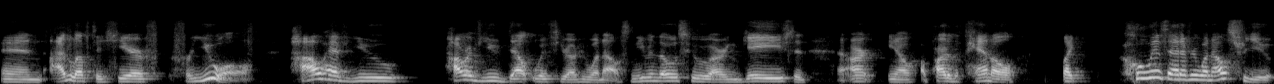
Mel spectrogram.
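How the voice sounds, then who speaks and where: A man's voice: a little high, warm tone, lo-fi sound. A man presenting a webinar, speaking earnestly, posing questions to a panel and often restarting his phrases.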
